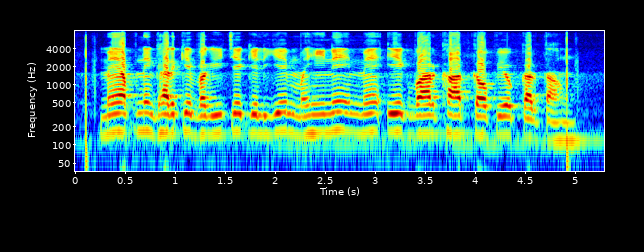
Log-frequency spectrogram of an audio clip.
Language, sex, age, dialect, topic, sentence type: Hindi, female, 18-24, Awadhi Bundeli, agriculture, statement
